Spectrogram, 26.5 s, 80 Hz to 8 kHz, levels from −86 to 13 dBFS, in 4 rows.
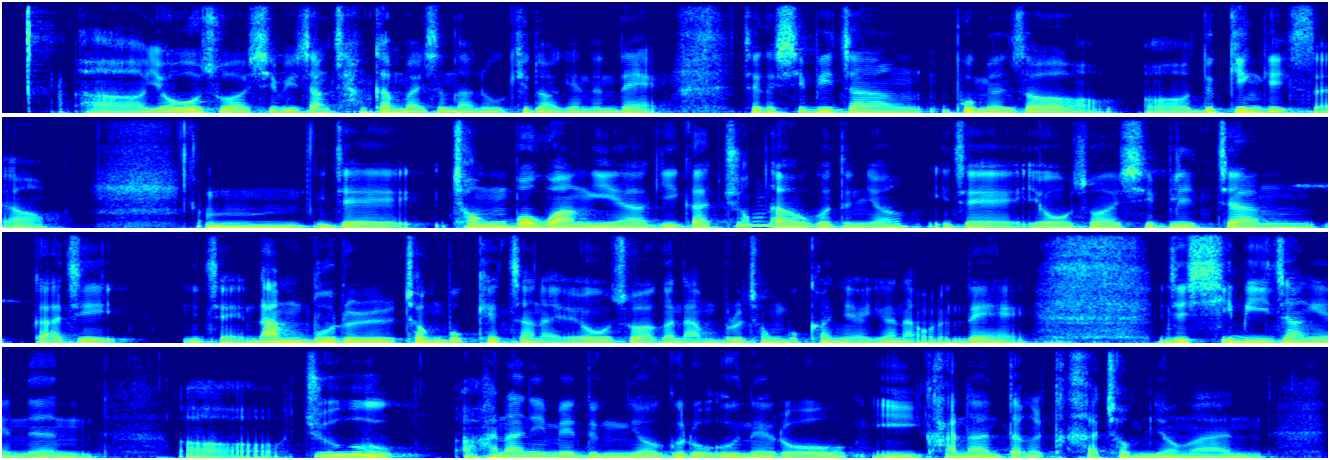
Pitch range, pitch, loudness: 100-125 Hz, 110 Hz, -32 LUFS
